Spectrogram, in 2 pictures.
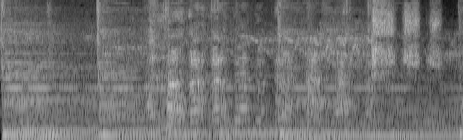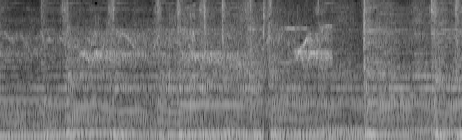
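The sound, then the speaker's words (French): An improvised guitar piece of sustained, ringing chords and plucked notes, played continuously at an even, fairly loud level. “J'ai envie de vous improviser un petit morceau à la guitare. Alors attention, ne me jugez pas, c'est une improvisation.”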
